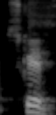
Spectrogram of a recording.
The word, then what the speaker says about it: Scribd: Is it Scribd? Scribd? – Scribd.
